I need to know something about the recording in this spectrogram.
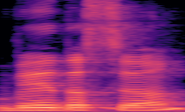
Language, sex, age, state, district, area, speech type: Sanskrit, male, 30-45, West Bengal, Purba Medinipur, rural, spontaneous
